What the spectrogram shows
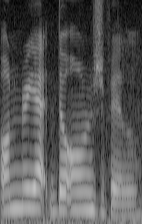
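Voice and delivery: name given French pronunciation, put-on French accent. Answering a co-host's question about a climber's name, french accent. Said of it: "in my French accent there".

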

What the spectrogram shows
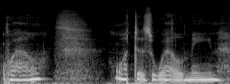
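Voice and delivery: faint, weak, feeble whisper. The maestro, about to faint, answers the Count in a faint whisper. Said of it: "faintingly whispered".

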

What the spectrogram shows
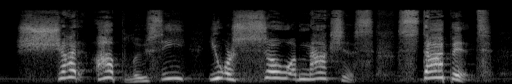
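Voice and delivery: hushed, quiet yell. Retelling yelling at the barking Lucy at 3:30 a.m., retelling a quiet yell. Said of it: "I was quietly yelling".

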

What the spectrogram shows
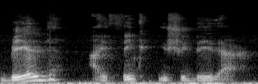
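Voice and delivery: put-on, swooping German Swiss accent. Speaker quotes Elizabeth's reply to his request: Elizabeth's German Swiss accent. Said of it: "she said in her German Swiss accent".

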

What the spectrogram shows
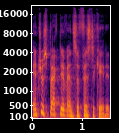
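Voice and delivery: usual speaking voice

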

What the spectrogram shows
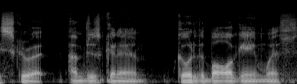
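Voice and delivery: ordinary delivery

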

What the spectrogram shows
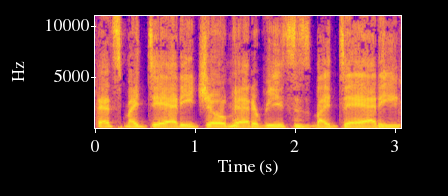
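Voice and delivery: put-on Philadelphia accent. Imitating a woman who was on the podcast, thick Philly accent. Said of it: "she's got this thick Philly accent".

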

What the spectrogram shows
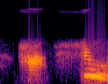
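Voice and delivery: high-pitched yell. Retelling a story of a little guy at a fight: imitating someone yelling. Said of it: "pissing into his hands and yelling".

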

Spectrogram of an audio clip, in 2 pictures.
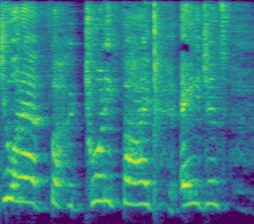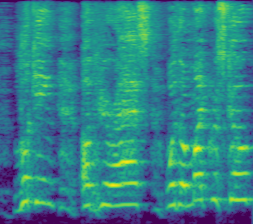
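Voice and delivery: put-on, very high, shrill, furious yelling rant. Retelling how a man acting as a surprise customs auditor lets office staff have it: imitating a furious rant. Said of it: "he just goes fucking ate shit and is like".

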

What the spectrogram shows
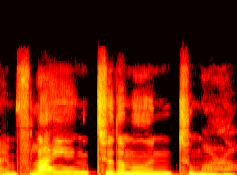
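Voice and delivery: loose, weak attempt at a Jamaican accent. With the others waiting to hear it, the speaker tries a Jamaican accent. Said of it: "we need [name]'s Jamaican".

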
